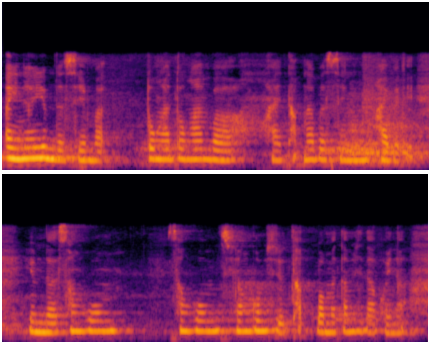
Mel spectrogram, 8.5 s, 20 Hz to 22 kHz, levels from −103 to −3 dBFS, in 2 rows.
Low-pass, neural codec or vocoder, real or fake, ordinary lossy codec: 7.2 kHz; none; real; none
